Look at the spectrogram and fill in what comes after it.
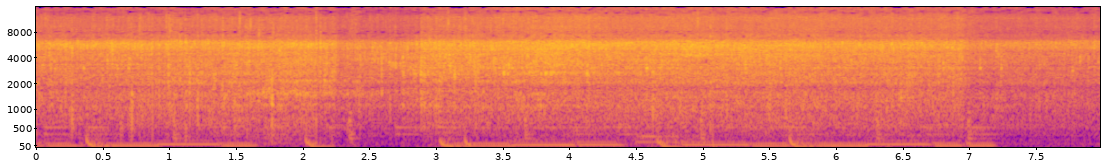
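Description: Salmon steaks sizzling steadily as they fry in olive oil in a nonstick pan, with a few clicks of metal tongs turning the fillets. A low bass line of background music runs underneath.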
